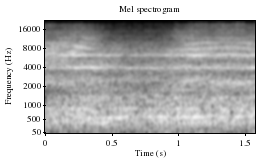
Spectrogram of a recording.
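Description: A cordless vacuum cleaner runs steadily on a floor, a loud continuous whirring hiss with a high motor whine, alone with no voices.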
